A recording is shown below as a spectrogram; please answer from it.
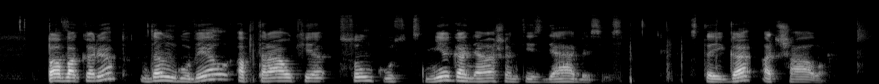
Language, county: Lithuanian, Alytus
